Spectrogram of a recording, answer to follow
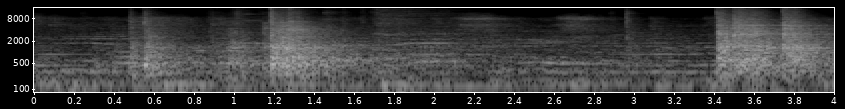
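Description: Gym background music, with two loud, short rushing breaths, one about a second in and one near the end: a lifter breathing hard to brace as he sets up under a loaded barbell for a squat.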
